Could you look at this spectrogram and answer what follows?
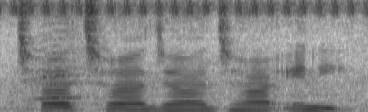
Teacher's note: వీటిని తాలవ్యాలు అంటారు తాలవ్యాలు అంటే దవడ నుండి పుట్టినవి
